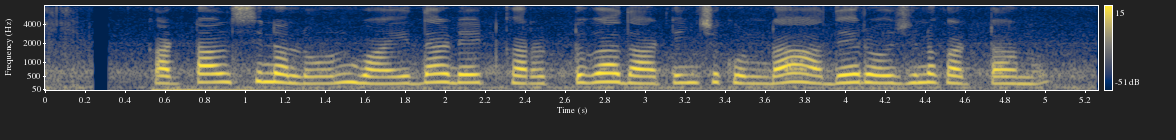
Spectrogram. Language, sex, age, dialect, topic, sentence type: Telugu, female, 18-24, Utterandhra, banking, statement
